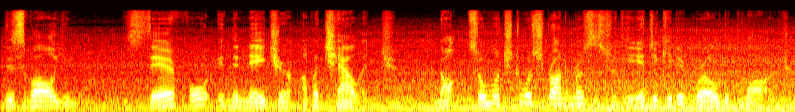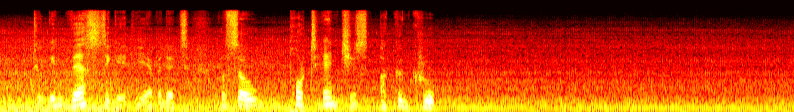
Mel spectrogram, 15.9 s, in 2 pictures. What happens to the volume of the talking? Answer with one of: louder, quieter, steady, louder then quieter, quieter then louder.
steady.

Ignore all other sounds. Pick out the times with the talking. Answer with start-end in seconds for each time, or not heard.
0.0-12.3.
